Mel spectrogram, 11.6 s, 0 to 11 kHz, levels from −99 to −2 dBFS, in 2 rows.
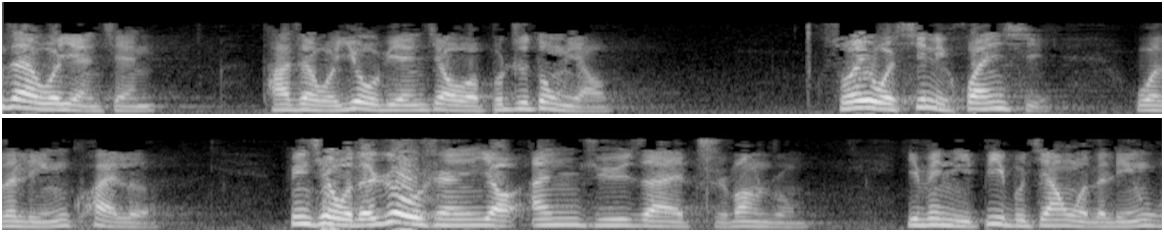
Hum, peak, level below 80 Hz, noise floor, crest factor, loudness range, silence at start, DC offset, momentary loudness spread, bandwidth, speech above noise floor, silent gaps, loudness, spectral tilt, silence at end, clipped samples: none; -10 dBFS; -50 dBFS; -63 dBFS; 14 dB; 4 LU; 0 s; under 0.1%; 15 LU; 5.8 kHz; 39 dB; none; -24 LUFS; -10 dB/octave; 0 s; under 0.1%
